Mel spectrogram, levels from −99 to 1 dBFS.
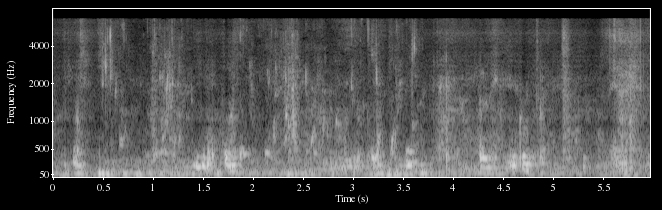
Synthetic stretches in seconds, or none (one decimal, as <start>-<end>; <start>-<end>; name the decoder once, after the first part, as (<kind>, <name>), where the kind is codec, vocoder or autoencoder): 0.0-0.5 (codec, SNAC); 1.4-1.9; 3.7-6.0

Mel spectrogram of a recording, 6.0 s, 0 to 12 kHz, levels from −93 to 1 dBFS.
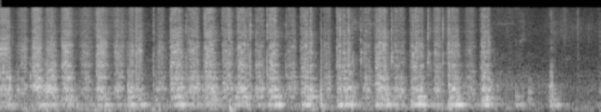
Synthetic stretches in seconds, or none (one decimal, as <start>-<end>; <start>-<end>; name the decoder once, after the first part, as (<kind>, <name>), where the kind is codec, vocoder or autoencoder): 0.0-1.4 (autoencoder, DAC-VAE); 4.2-4.8

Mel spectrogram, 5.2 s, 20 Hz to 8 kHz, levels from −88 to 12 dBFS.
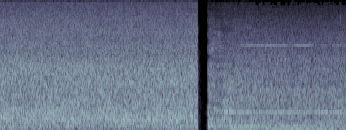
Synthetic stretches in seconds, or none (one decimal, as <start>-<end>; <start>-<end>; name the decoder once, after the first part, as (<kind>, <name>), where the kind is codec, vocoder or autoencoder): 3.0-3.5 (codec, SNAC)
